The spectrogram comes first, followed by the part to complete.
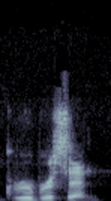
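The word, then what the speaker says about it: Grooberson: Gruberson. That's the correct pronunciation of his name.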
